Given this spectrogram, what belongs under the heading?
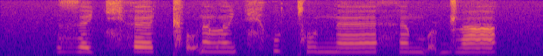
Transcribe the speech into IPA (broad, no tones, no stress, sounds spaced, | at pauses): z ɛ t͡ɕʰ ɛ ǁ o̰ ɾ ə̃ l ə̃ t͡ɕʰ u ǀ u n ɛ̃ː h ɛ̃ m ɔ̰ ɖ͡ʐ ã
